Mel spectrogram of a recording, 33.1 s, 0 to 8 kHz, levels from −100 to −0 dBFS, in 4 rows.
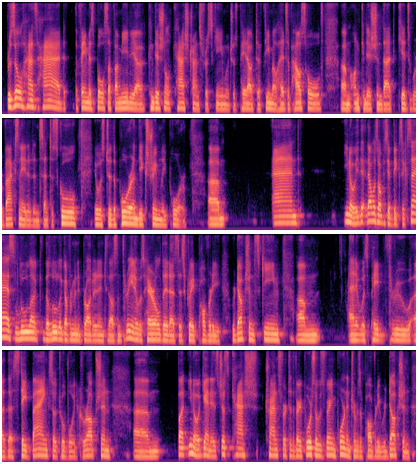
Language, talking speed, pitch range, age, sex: English, 195 wpm, 95-120 Hz, 20-39, male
